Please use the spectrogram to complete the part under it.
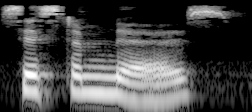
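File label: "system noise", English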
